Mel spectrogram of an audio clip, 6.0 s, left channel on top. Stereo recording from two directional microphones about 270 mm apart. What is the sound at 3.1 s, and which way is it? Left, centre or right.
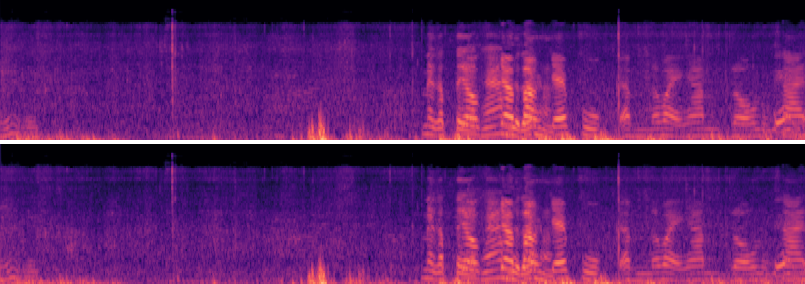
Speech, centre.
